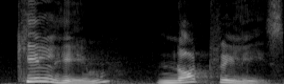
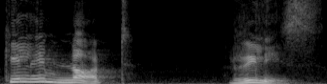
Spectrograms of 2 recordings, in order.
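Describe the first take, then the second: First: There is a pause after 'him'. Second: There is a pause after 'not'. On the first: Kill him and do not release him. "kill him ළඟට කමාව දැම්මාම" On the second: Do not kill him; release him. "ඔහුව මරන්න එපා release කරන්න"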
